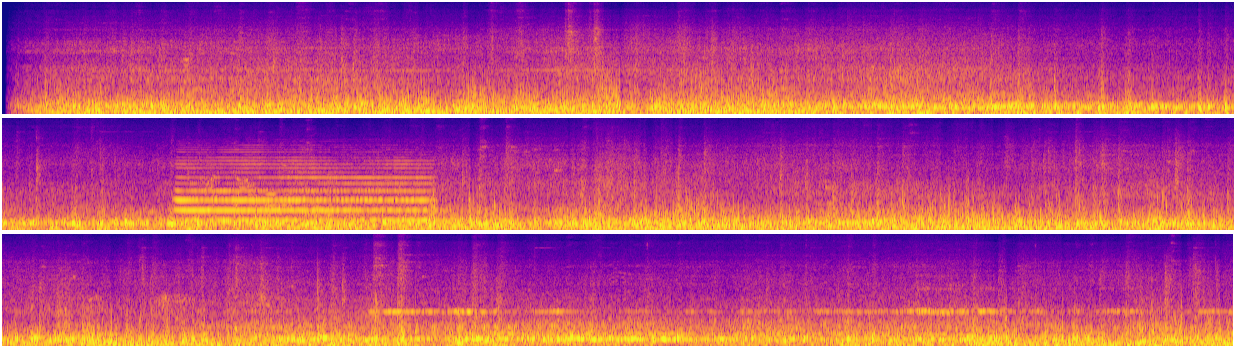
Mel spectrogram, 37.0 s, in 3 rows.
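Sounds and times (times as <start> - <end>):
train wheels clattering on rails: 0.2 - 36.9
train horn blast: 14.0 - 16.8.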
